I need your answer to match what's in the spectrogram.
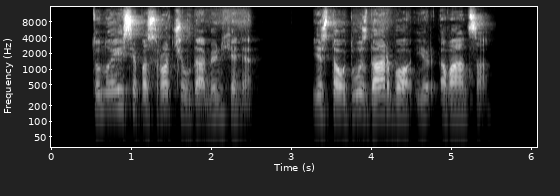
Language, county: Lithuanian, Alytus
